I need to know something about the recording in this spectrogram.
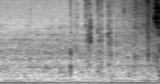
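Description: Steady low hum of a BMW SUV's engine idling, heard inside the cabin, with a few faint clicks and rustles.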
